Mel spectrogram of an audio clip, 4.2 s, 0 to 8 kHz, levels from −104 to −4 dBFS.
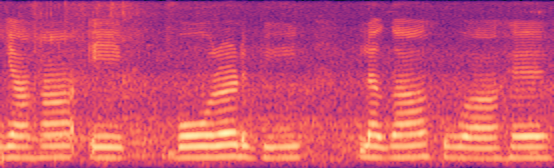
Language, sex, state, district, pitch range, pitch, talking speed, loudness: Hindi, female, Haryana, Jhajjar, 190-200 Hz, 195 Hz, 100 wpm, -14 LUFS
